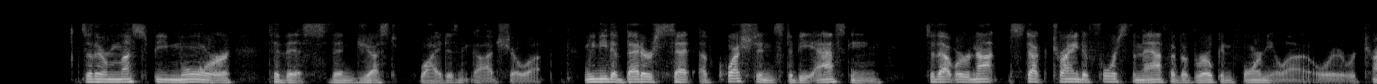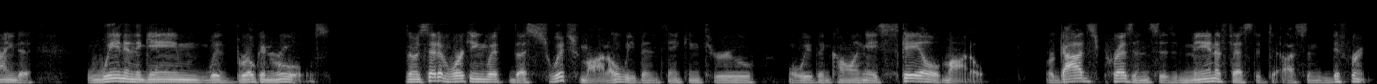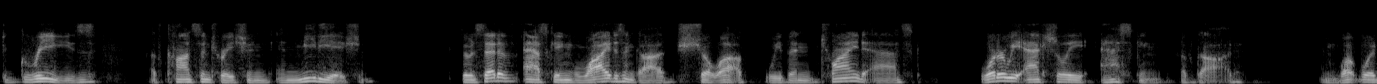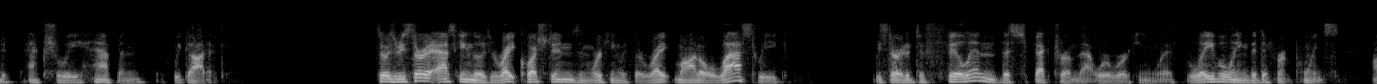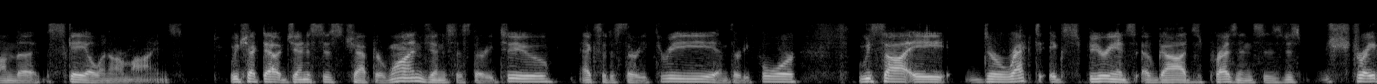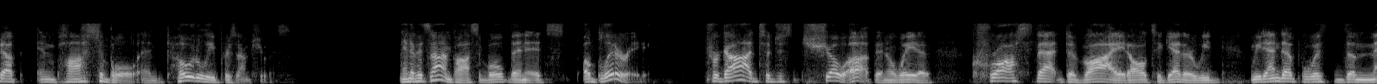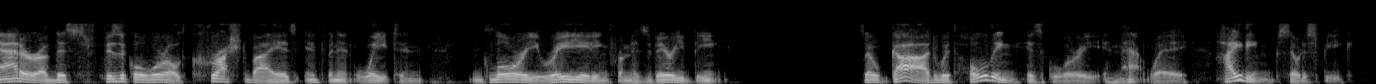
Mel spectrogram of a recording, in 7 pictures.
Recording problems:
high frequencies cut off; noticeable; nothing above 6.5 kHz
garbled, watery; slightly

